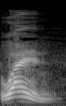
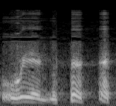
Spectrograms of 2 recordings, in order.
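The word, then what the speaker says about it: Whyne: Wine. Oh, what you say? So my relatives and they can't pronounce the wine, some say Wayne.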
